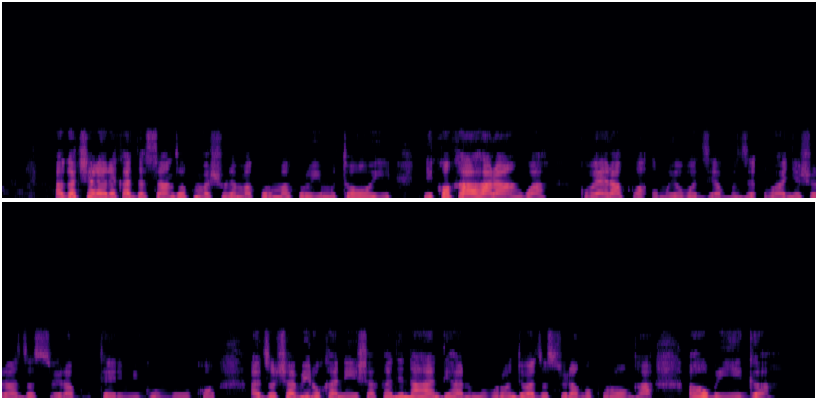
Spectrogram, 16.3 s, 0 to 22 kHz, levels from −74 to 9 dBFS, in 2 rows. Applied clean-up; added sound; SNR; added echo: none; none; none; none.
